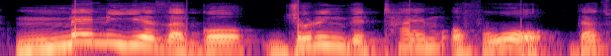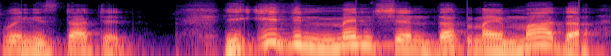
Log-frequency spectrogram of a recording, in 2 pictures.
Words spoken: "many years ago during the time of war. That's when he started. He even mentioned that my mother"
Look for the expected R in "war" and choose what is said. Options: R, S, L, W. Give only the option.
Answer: R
